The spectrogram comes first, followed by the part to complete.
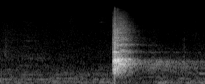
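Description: A single sharp open-hand slap on a small hand-held sogo drum about a second in, with its ring fading out over about half a second.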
